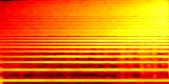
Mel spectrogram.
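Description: Trance music: a single synthesizer note held steady, a plain pitched tone with a bright edge of overtones and no beat under it.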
